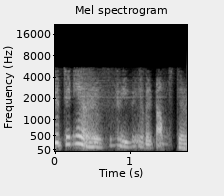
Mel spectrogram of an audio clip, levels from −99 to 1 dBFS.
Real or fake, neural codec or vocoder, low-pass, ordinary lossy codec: fake; codec, 44.1 kHz, 0.9 kbps, DAC; 5.4 kHz; none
